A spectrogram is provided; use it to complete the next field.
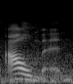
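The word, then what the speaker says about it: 澳门: But then Macau is Aumen.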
